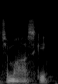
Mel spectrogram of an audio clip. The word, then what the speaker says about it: Tomasky: Michael Tomasky wrote this, or Tomasky, I'm not sure how he pronounces it. I think it's Tomasky, for the Daily Beast.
